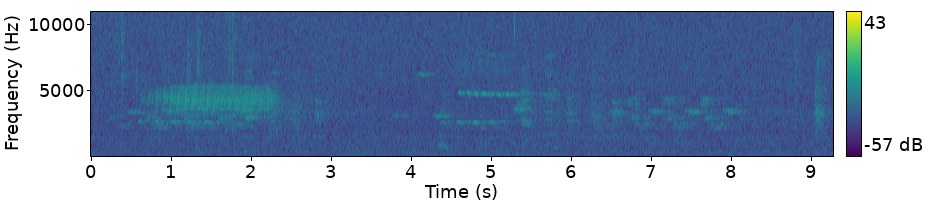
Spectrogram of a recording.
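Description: Wild birds singing and calling: a buzzy trill lasting about two seconds near the start, then scattered short high chirps and whistles, over a steady low outdoor rumble.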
